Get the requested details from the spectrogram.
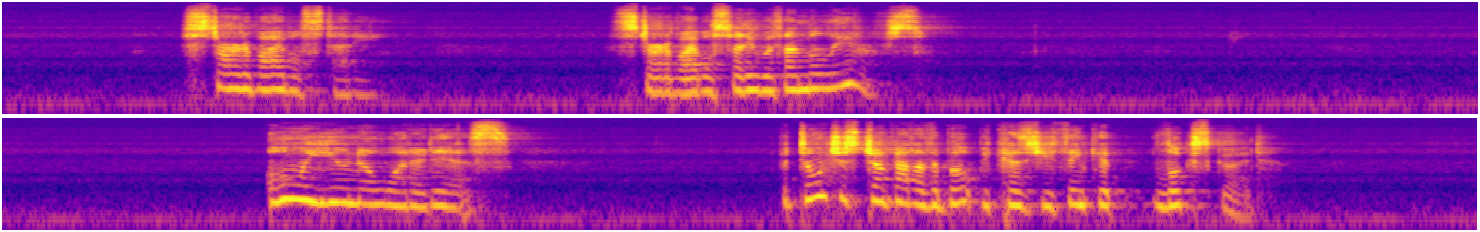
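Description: A middle-aged woman speaks slowly through a microphone, with long pauses.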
